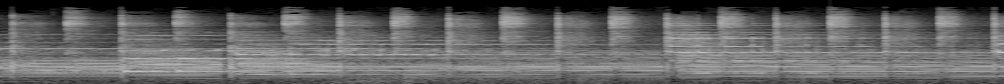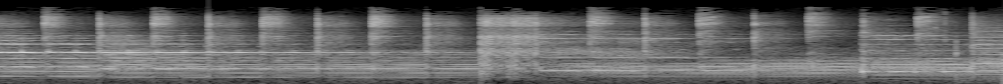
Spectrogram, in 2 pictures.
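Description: A music track playing through the Ekoore Ocean XL phablet's built-in loudspeaker, with sustained notes over a fast, regular beat and almost no bass. The sound quality is good, but the volume could be a little higher.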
